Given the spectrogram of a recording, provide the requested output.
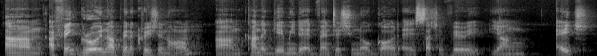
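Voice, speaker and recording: Congolese-born guy in his 30s, lowish voice, lots of um and you know. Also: steady tone, normal speed. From Democratic Republic of Congo. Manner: hesitant, many fillers and restarts. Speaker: podcast guest, gospel rapper. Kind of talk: casual interview conversation.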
